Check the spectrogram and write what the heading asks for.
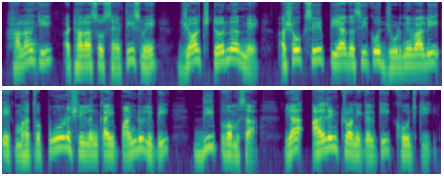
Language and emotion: Hindi, neutral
